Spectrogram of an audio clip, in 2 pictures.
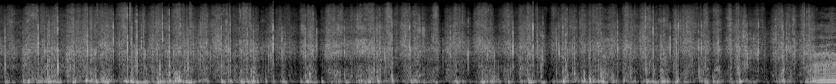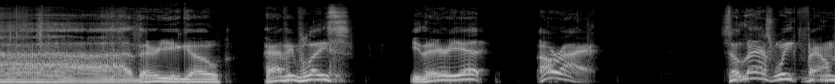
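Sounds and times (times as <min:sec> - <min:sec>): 
paper crinkling: 0:00.0 - 0:10.1
speech: 0:09.8 - 0:11.9, 0:12.5 - 0:14.4, 0:15.6 - 0:16.6.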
